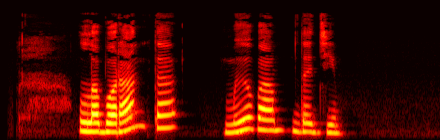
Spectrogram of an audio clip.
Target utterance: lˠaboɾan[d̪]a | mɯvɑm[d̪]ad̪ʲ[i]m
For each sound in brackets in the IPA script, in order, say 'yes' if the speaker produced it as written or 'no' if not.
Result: no, yes, yes

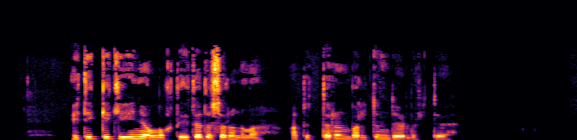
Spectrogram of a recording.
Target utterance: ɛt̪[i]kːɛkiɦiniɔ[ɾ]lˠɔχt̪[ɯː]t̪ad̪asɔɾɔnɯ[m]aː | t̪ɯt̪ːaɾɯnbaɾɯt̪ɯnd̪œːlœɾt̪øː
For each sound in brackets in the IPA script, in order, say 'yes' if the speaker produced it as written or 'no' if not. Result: yes, no, yes, yes

